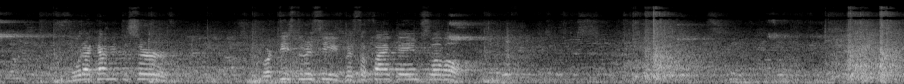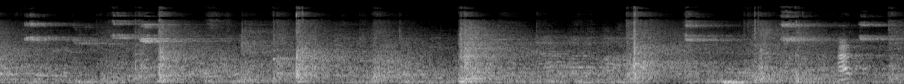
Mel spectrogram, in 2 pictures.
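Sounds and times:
shoes squeaking on wooden floor: 4.4s - 5.2s, 9.2s - 11.1s, 15.9s - 18.0s
squash ball hitting walls: 10.4s - 14.1s.

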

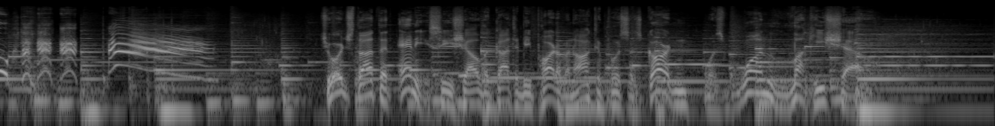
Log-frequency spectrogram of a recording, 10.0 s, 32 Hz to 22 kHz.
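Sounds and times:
soft background music: 0.0s - 9.9s
cartoon character's wordless cry: 1.1s - 2.2s.

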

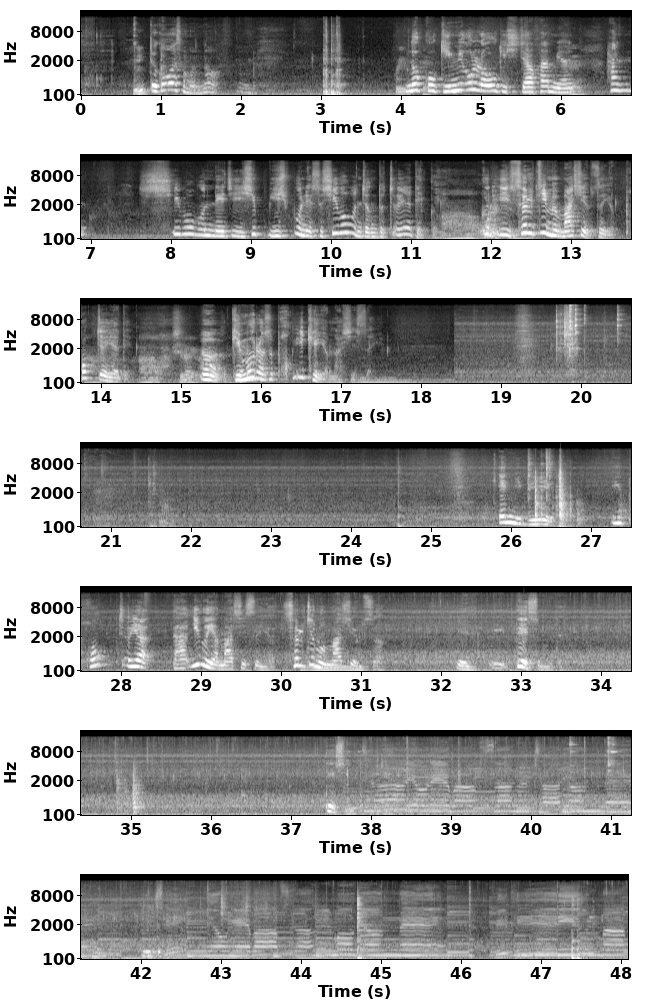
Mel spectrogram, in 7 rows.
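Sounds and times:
low steady hum: 0.0s - 48.0s
pot steaming hiss: 18.4s - 48.0s.

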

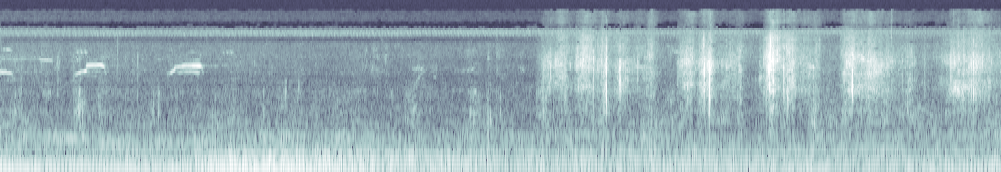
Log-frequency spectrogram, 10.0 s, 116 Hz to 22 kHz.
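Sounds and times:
low steady rumble: 0.0s - 10.0s
footsteps on grass: 5.4s - 10.0s.

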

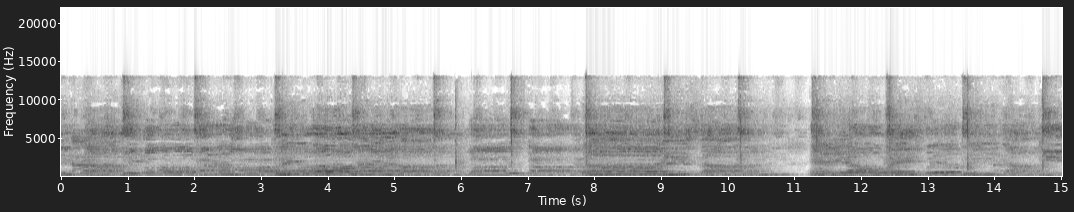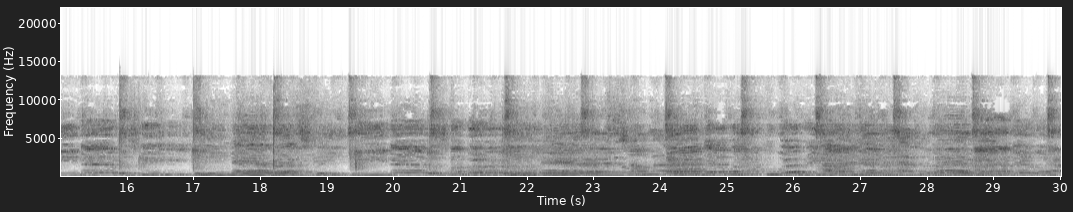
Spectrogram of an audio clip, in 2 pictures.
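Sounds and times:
man singing into a microphone: 0.0s - 8.1s, 12.2s - 30.0s
congregation singing along: 0.0s - 30.0s.

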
